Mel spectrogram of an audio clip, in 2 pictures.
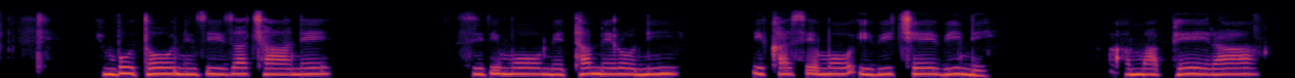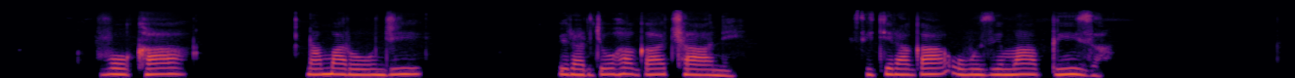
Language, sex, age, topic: Kinyarwanda, female, 50+, agriculture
